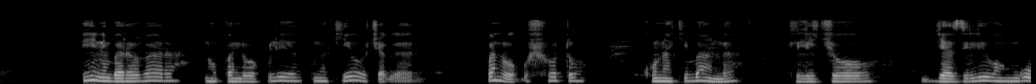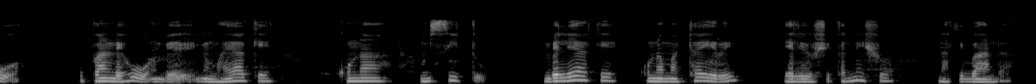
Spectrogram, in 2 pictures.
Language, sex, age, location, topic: Swahili, male, 25-35, Mombasa, government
